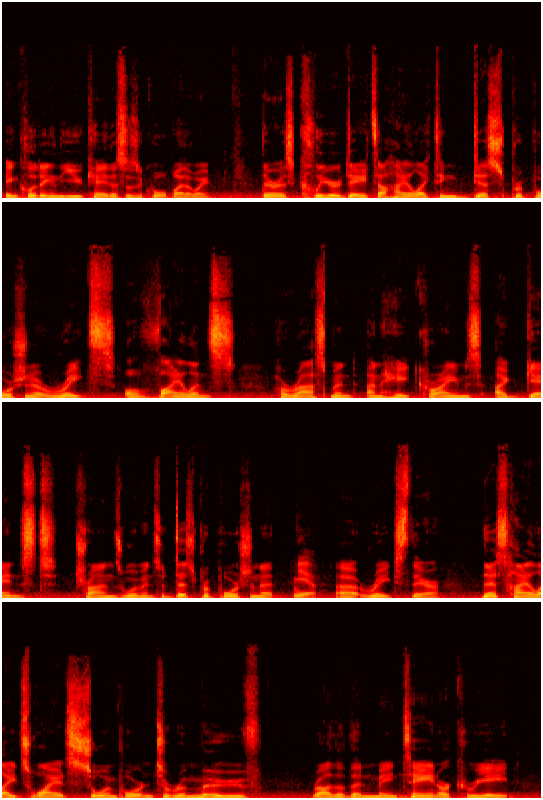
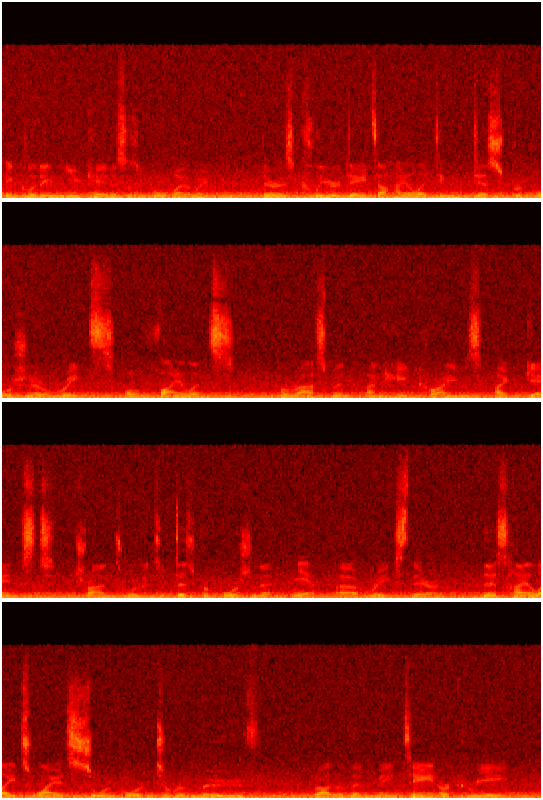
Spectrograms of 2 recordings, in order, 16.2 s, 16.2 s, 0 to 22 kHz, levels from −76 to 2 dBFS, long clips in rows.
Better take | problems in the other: first | hiss; loud; throughout; 1 dB below the speech; faint in the first

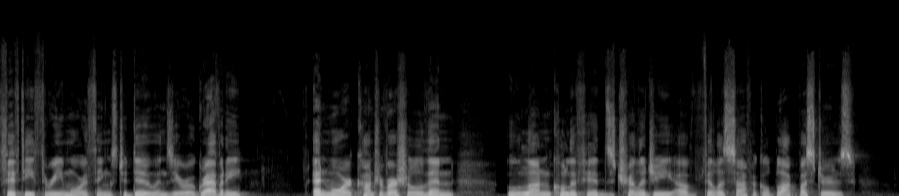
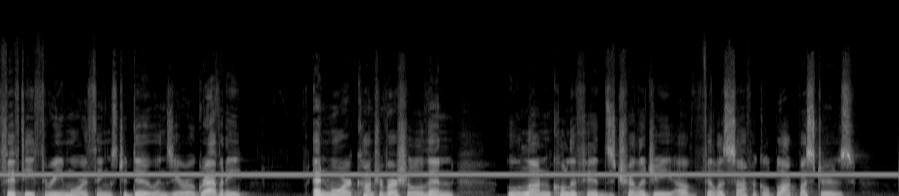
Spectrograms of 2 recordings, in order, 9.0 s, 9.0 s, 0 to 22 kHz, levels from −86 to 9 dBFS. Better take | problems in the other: first | high-pitched whine; loud; throughout; 2.5 kHz, 9 dB below the speech

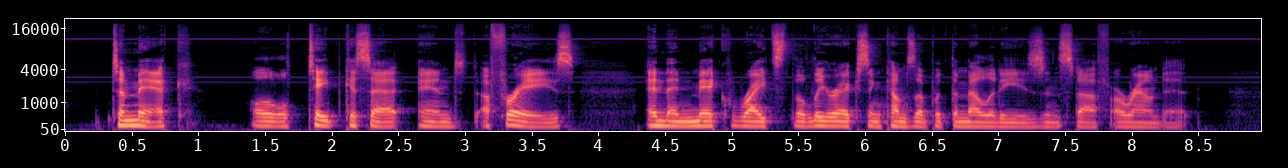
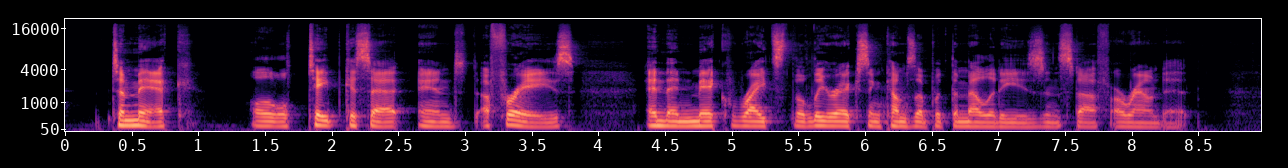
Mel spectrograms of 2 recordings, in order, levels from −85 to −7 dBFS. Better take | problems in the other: second | high-pitched whine; faint; throughout; 11.5 kHz, 30 dB below the speech

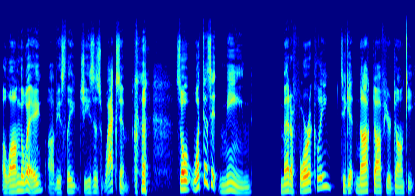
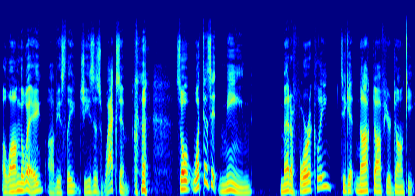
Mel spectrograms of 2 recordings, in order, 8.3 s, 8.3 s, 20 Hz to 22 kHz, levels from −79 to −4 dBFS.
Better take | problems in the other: second | thin; somewhat; fading below 300 Hz

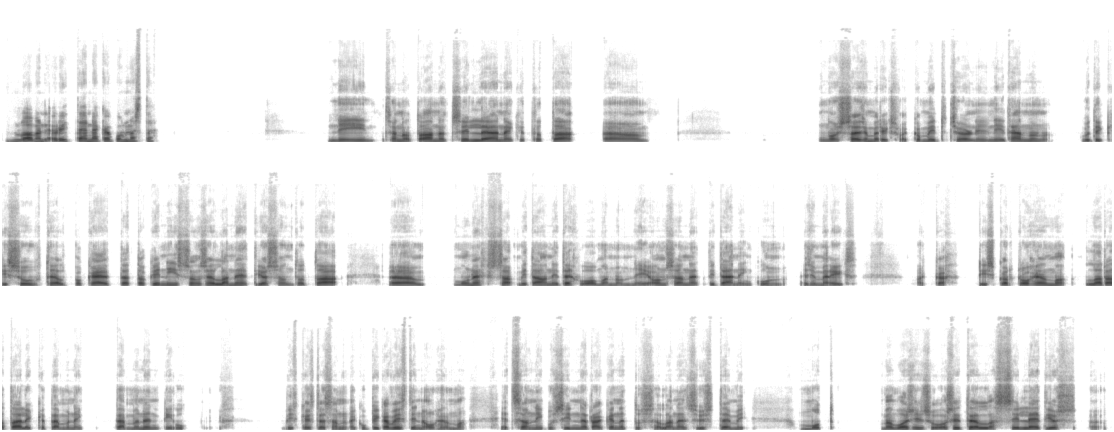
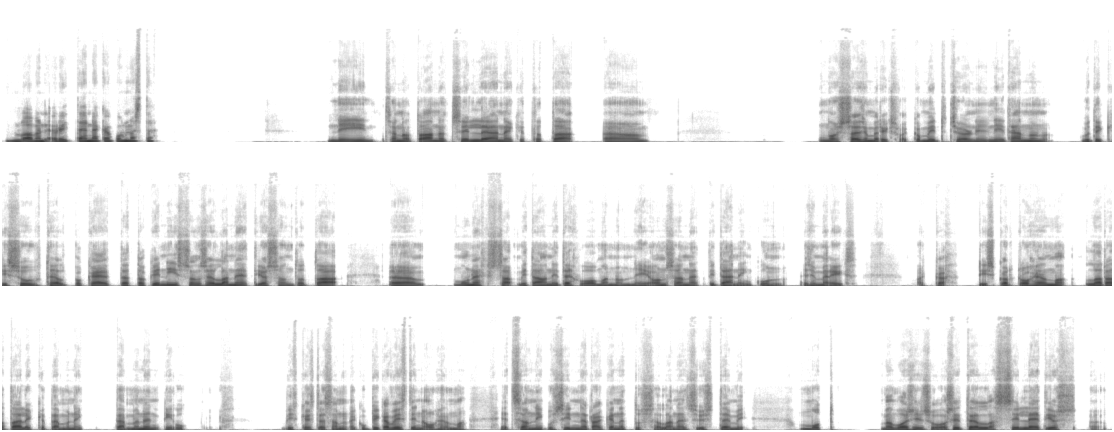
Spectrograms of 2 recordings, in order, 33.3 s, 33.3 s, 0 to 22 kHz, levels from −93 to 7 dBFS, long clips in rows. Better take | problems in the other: second | thin; very; fading below 350 Hz

